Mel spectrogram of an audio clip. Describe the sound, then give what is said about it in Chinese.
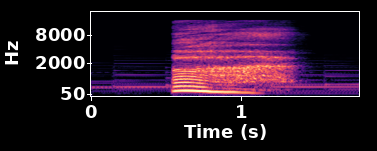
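A single yawn, a breathy voiced groan under a second long that slides downward in pitch, heard over soft, steady background music. “雷蒙打了一个哈欠”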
